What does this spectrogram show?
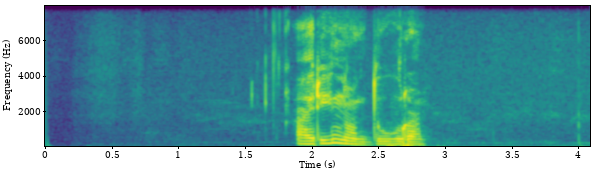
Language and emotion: Russian, neutral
